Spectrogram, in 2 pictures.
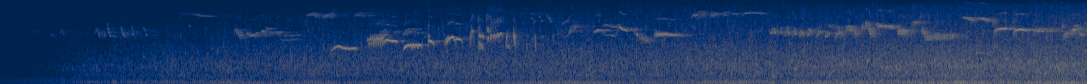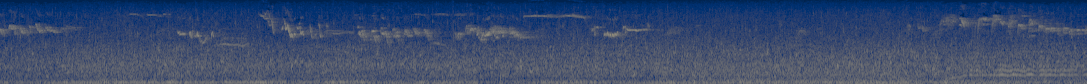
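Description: Several songbirds chirping and trilling over a steady outdoor noise bed, fading up from silence over the first several seconds. A low steady tone joins near the end.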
